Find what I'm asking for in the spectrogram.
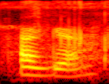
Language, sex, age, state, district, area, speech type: Odia, female, 18-30, Odisha, Jagatsinghpur, rural, spontaneous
